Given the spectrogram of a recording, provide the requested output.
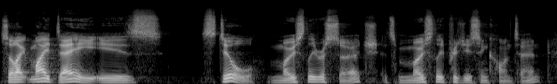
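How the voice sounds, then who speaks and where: On a very clean recording with a silent background, a man speaks at a very slow pace and fairly low pitch, with ordinary pitch variation and big swings in loudness. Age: 30s. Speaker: personal trainer and fitness educator. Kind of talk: casual chat.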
